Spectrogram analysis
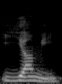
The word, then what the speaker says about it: yummy: 맨 마지막에 오는 y는 그냥 우리나라 말의 이처럼 yummy 하면서 그냥 끝내주시면 돼요. 강세가 없기 때문에 엄청 세게 발음하지 않습니다.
